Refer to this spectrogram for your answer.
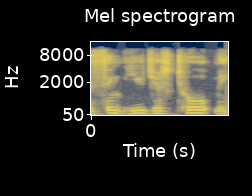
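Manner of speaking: ordinary talk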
